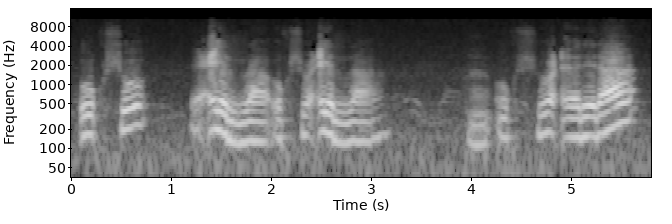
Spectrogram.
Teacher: اون وقت رای اول ساکنه در دومی ادغام میشه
